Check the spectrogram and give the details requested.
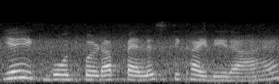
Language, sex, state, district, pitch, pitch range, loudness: Hindi, female, Punjab, Pathankot, 225 Hz, 210-240 Hz, -16 LUFS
